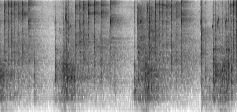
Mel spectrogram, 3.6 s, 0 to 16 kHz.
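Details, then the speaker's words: 1994 Honda CR125 two-stroke dirt bike that sat 12 years, with water found in the cylinder and sucked out, kicked over: each stroke brings a rapid run of hard metallic knocks following crank speed; rod knock from a failed rod bearing. "I hear like a knocking [Applause] that sounds like a rod knock to me no wonder the guy didn't want me to kick it over jeez"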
